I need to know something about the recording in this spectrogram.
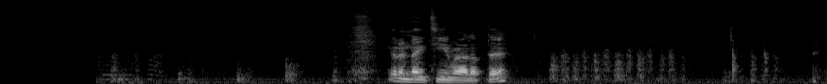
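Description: A coin scratches across a paper card.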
